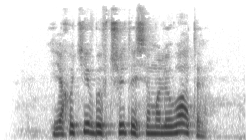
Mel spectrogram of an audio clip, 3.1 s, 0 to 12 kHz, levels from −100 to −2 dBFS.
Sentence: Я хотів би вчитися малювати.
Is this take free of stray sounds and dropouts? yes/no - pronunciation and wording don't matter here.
yes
